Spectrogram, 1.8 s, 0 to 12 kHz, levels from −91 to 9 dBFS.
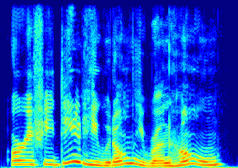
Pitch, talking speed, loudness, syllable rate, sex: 270 Hz, 300 wpm, -15 LUFS, 6.4 syllables/s, female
